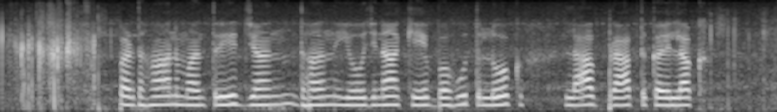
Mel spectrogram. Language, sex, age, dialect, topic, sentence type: Maithili, female, 25-30, Southern/Standard, banking, statement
